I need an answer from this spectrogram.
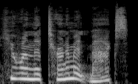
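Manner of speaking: high, loud excited announcement; Sarah excited. Acted. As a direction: burst out the good news.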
